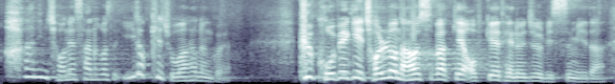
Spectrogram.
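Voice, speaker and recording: A man's voice: sits high, very animated, brisk. A male pastor preaching a sermon in a church, earnestly asking his congregation questions. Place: church sanctuary. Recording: long church hall reverb.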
